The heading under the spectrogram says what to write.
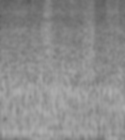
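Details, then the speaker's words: RV blower fan after reconnecting motor; corroded fuse and fuse holder found as the cause of no power: steady even whoosh with low constant hum, no ticking or rubbing; fan working normally. "and the Fan's working now as you should be able to hear works just like it should"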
